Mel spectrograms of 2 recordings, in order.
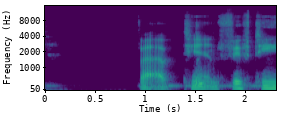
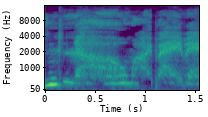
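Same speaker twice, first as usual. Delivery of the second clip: very high, drawn-out wail; hammed-up high-pitched scream without real volume; mock scream; slower than usual. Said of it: "she just, like, screams".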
